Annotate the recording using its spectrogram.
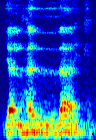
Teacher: Tapi kalau sambung kena guna kaedah idgham, iaitu kita bunyikan terus huruf dan huruf ta dimasukkan ke dalam huruf zal, jadi kita baca terus huruf zal.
